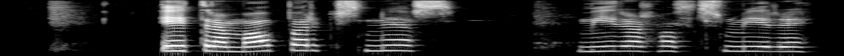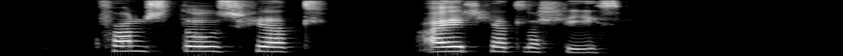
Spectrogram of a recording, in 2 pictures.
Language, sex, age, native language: Icelandic, female, 20-29, Icelandic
